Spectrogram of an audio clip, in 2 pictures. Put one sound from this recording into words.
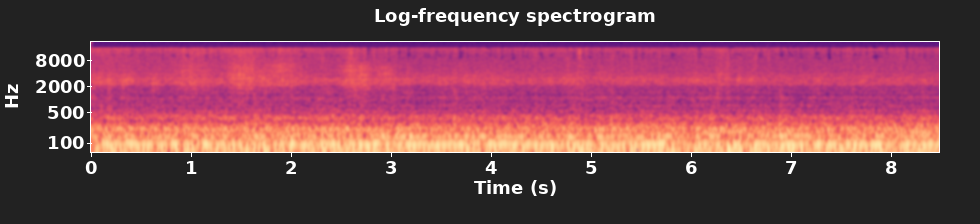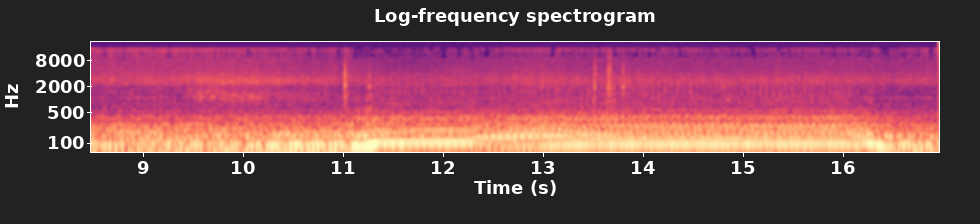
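A car engine idles with a low, steady rumble, rising slightly in pitch partway through.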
